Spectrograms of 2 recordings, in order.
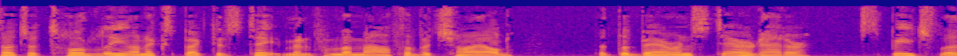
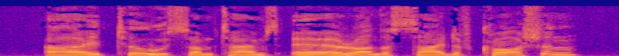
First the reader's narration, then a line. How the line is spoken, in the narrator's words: the Emperor said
